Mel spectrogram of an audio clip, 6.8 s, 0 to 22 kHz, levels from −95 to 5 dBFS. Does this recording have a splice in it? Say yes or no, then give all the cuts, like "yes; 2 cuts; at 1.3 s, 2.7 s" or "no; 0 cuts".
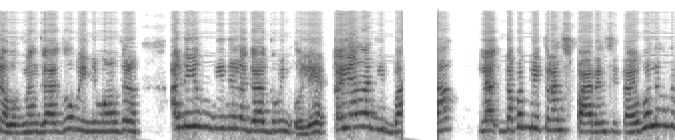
yes; 1 cut; at 3.3 s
